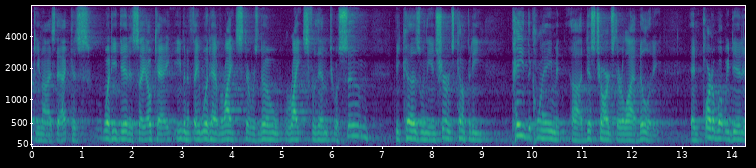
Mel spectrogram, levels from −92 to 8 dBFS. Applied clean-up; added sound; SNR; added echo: none; none; none; none.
